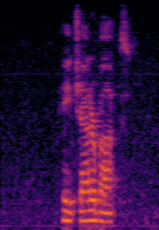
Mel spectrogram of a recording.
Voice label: hey chatterbox, en us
